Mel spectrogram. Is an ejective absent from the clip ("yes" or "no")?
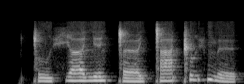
yes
